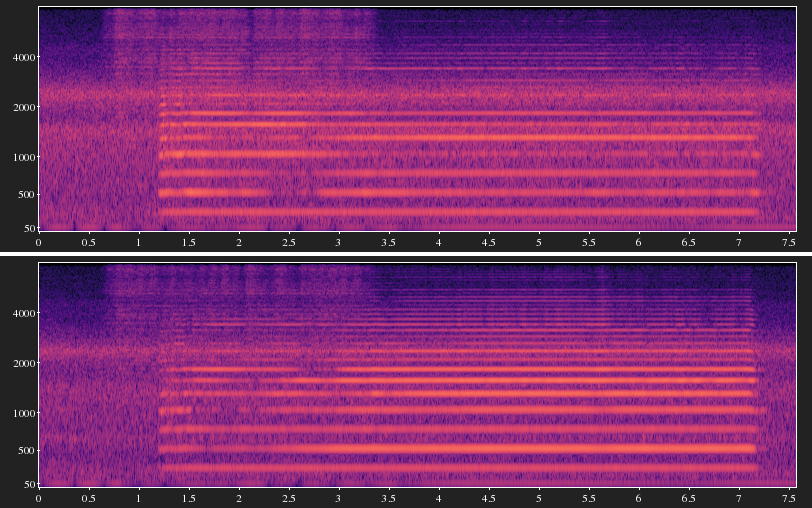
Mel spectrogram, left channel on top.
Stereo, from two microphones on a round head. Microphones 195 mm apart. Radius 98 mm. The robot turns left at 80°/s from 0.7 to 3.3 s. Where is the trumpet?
130° left, 1.4 m; by 7.3 s 40° right, 1.4 m.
